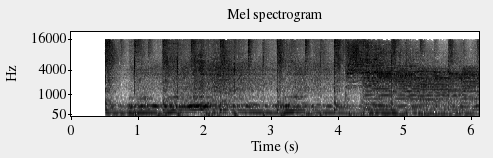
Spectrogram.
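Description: A race car engine revs loudly and up close, its pitch repeatedly climbing and dropping in quick surges, then settling into a steady high whine near the end. No one speaks.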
